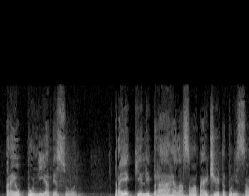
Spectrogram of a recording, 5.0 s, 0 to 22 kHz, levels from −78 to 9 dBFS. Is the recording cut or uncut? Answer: uncut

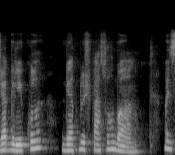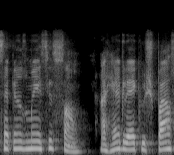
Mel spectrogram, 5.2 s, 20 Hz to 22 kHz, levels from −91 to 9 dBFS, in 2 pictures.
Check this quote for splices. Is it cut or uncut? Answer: cut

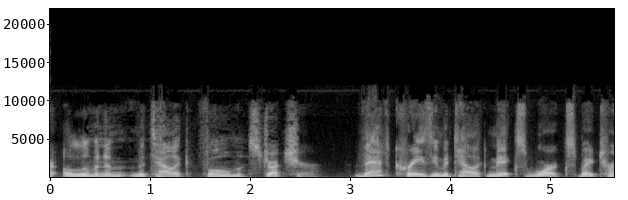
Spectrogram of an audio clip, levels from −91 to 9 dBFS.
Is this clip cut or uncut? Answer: uncut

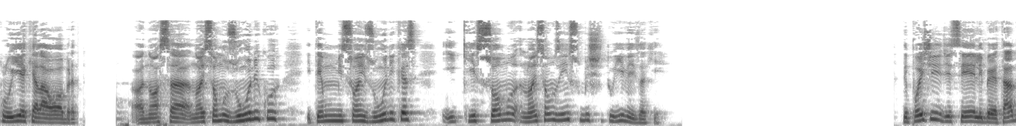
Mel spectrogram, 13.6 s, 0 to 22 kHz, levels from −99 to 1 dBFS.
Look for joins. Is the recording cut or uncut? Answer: cut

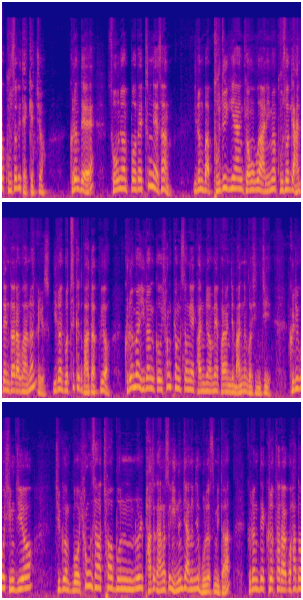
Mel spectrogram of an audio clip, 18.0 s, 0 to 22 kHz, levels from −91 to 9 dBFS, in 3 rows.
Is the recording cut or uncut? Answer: uncut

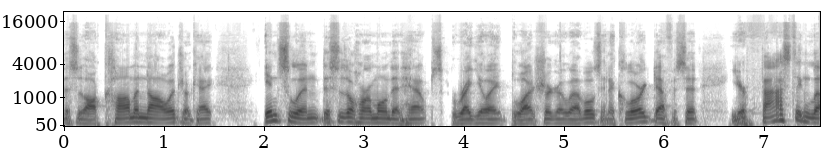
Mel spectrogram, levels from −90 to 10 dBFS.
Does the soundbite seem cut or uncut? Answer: uncut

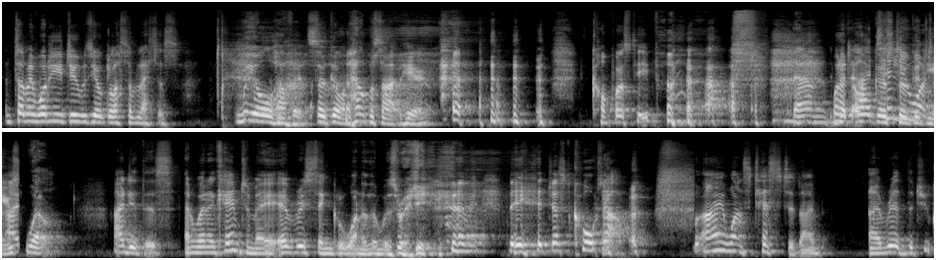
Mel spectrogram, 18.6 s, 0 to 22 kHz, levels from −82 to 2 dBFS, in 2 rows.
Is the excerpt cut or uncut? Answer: cut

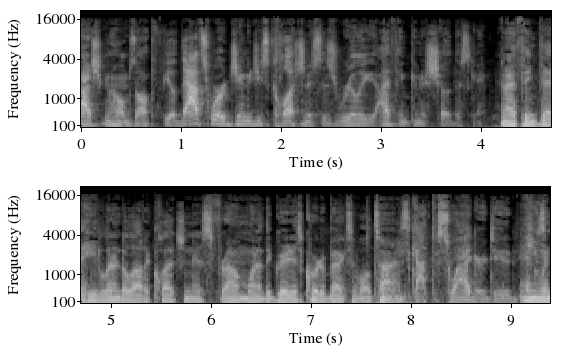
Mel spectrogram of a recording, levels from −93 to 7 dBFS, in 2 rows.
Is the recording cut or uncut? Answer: uncut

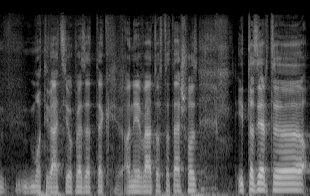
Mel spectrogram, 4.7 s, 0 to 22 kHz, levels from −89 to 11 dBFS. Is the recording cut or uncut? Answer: uncut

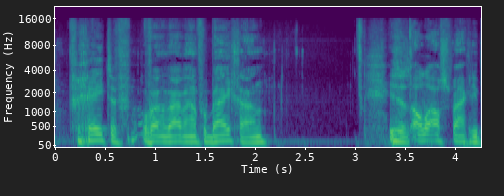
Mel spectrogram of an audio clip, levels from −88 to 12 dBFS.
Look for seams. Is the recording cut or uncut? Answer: uncut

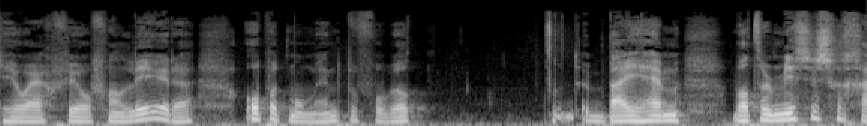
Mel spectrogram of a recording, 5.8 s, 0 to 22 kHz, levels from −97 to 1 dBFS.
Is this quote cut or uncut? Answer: cut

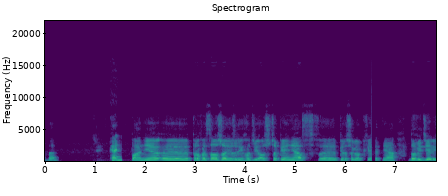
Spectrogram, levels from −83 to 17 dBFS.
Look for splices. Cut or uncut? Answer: cut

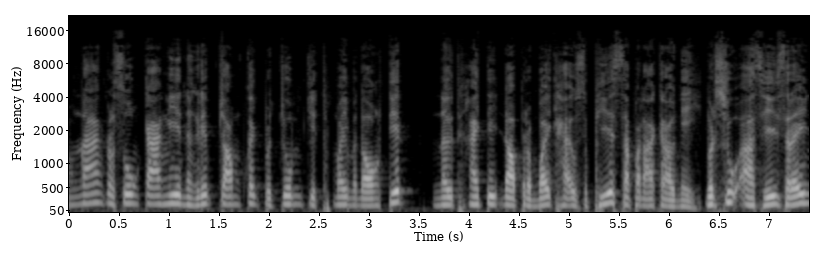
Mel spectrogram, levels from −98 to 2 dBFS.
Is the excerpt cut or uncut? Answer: cut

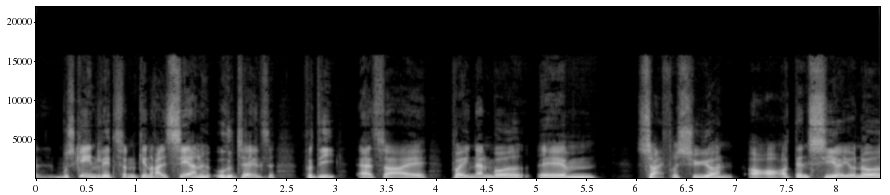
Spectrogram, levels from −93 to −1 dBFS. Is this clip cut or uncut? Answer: cut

